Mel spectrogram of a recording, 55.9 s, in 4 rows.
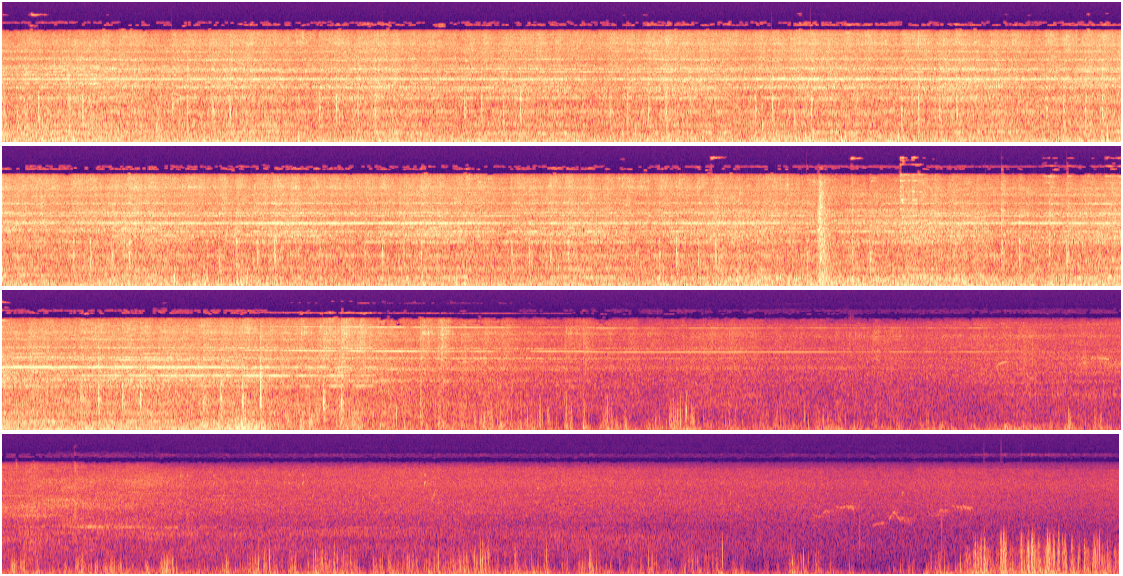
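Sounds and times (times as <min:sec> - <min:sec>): freight train wheel clatter: 0:00.0 - 0:38.4
high wheel squeal: 0:01.7 - 0:44.2.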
